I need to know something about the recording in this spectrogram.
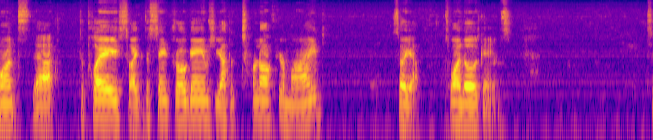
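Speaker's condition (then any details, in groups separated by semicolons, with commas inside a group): Spastic quadriplegic cerebral palsy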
